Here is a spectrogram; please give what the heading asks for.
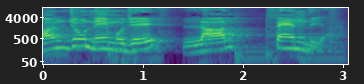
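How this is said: The word for pen is stressed. It was a pen and nothing else. "पेन पर जोर देने से"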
